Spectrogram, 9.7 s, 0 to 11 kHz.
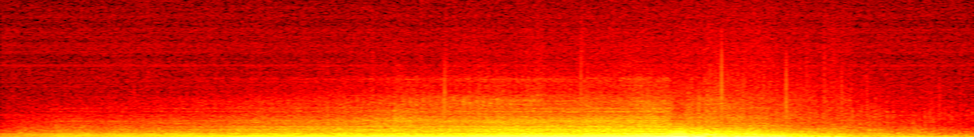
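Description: A taxi car drives at night in a 1960s drama. Its engine hum and road rumble build slowly and grow louder, then cut off sharply near the end and fade out, with no voices.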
